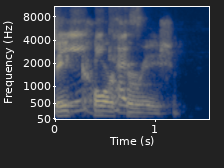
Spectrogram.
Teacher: we still want to get that G in there, but we're not going to release the G.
